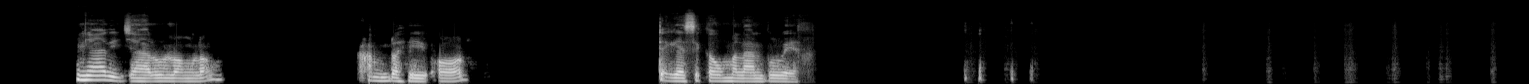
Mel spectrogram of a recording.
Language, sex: Wolof, female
